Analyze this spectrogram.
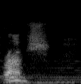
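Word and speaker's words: Gruumsh: I wouldn't. – Okay. – I was just saying, I think that's Grumsh. – Yeah. Yeah.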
